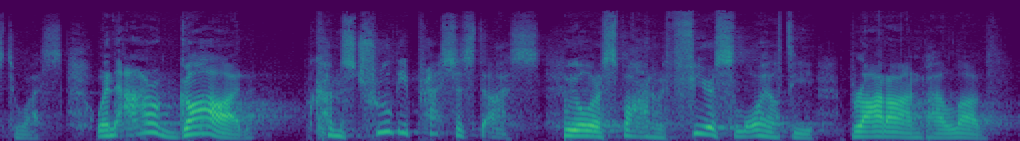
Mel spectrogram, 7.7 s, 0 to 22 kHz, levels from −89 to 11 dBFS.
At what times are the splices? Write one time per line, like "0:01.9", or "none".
0:04.2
